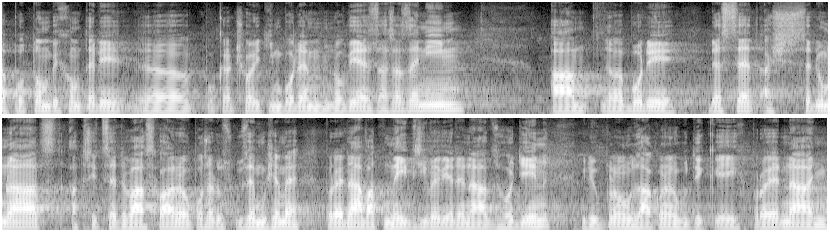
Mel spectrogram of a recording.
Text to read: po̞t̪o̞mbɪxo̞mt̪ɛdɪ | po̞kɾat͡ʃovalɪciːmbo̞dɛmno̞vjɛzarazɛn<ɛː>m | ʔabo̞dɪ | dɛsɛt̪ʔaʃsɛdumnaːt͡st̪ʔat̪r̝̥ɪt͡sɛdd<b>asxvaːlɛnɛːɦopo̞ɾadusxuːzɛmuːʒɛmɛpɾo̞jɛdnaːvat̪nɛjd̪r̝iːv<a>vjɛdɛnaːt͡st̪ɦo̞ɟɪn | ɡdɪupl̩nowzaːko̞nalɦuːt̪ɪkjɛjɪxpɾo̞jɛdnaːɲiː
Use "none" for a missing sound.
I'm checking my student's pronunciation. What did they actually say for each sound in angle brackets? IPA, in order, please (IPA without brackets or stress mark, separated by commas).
iː, v, ɛ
